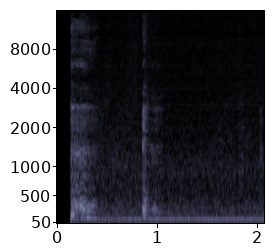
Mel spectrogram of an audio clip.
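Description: A man's short cough or throat-clear right as the audio begins, then a single sharp click just under a second in, over a steady low hum.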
